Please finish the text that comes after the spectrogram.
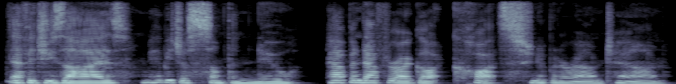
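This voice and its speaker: Low-voiced, folksy, vengeful bronze killer. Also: female voice, normal speed. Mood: plainspoken. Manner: folksy rustic drawl, blunt and sardonic. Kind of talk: video game character dialogue.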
